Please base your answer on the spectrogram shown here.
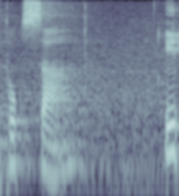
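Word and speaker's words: δόξα: 주님으로부터 왔음을 나타내는 삶인거죠 영광이라는 말은 헬라어 원문으로 독사라고 읽습니다 독사이 독사의 뜻은 장엄 탁월 존귀 품격 이런 의미를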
